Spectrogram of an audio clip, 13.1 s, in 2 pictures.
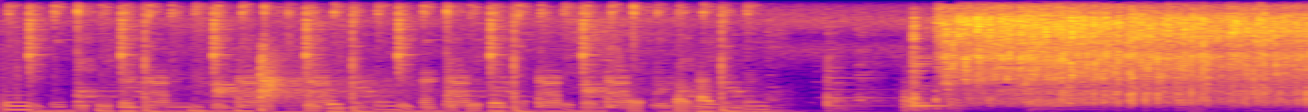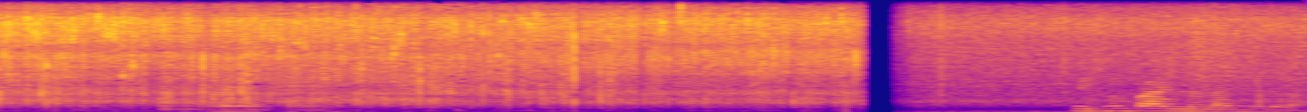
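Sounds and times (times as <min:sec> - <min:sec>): electronic music: 0:00.0 - 0:03.9
food sizzling in hot oil: 0:04.7 - 0:13.0.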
